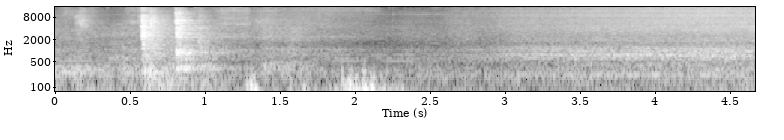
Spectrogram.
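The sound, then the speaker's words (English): Lift doors slide shut with a brief clattering rattle and a few dull thumps as the lift goes up, then a low, steady mechanical hum settles in. Moderately loud, with no talking. “Going up. Doors closing.”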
